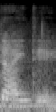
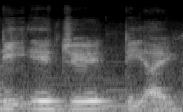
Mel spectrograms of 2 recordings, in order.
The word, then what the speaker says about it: Dajti: Mount Daite. Mount Daiti. Yeah. Okay, so for J you pronounce it with I, right? I think because Yeah. Dajti.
